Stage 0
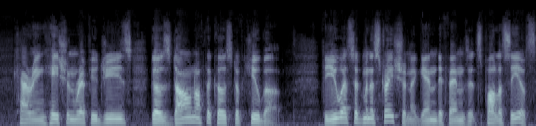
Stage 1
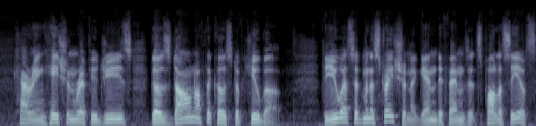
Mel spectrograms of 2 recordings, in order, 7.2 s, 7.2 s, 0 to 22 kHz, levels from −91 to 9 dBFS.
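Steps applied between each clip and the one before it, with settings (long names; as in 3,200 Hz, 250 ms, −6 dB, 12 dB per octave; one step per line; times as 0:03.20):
no processing that can be heard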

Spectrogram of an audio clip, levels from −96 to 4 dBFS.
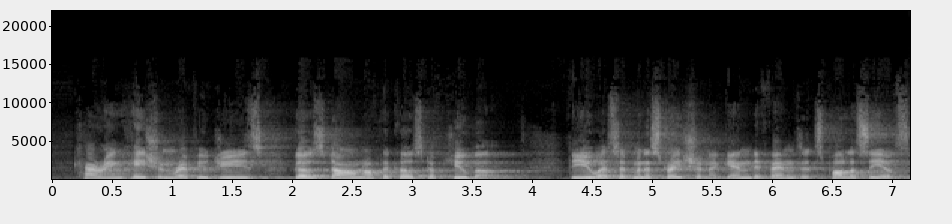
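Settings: dense smooth reverb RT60 1.5 s, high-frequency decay 0.8×, DRR 9.5 dB
level −5 dB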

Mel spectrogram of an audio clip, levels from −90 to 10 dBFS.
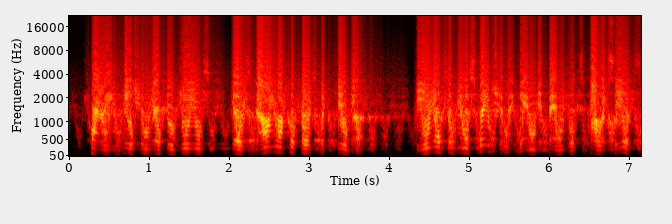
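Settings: each half-wave held at its own peak
auto-filter high-pass sine 6 Hz 670–1,700 Hz
level −6 dB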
